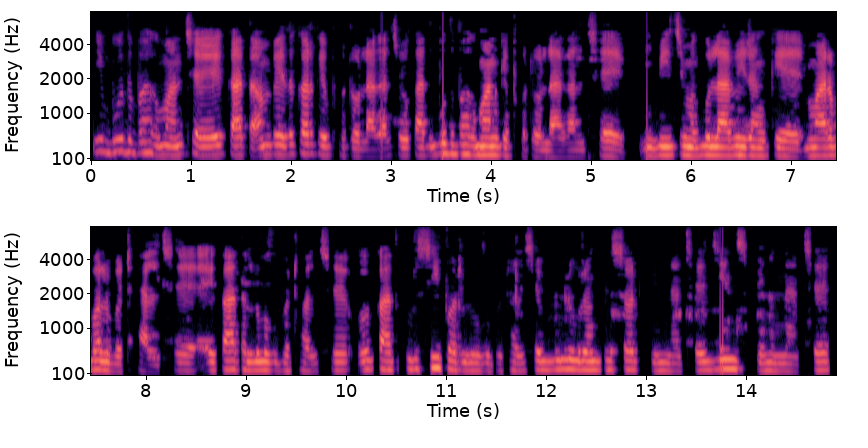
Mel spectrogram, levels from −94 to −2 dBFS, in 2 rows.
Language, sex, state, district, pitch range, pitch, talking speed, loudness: Maithili, female, Bihar, Madhepura, 155-180 Hz, 165 Hz, 195 wpm, -33 LUFS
